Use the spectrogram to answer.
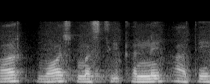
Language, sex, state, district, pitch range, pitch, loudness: Hindi, male, Chhattisgarh, Raipur, 125-140 Hz, 130 Hz, -18 LUFS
